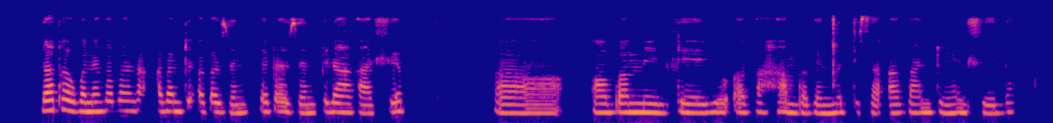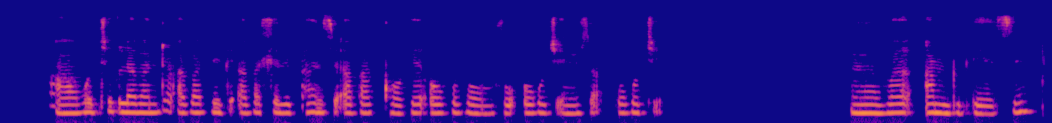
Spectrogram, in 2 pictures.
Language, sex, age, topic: North Ndebele, female, 36-49, health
